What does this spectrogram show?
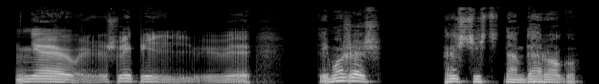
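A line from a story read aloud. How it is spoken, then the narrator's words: Trembling voice. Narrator (Russian): дрожащим голосом спросил Сдумс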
